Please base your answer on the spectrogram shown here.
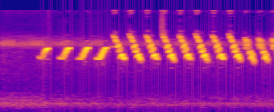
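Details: A Rusty-collared Seedeater (coleiro) sings a classic "tui tui zel zel zel" third-note song: a few clear slurred whistles, then a fast series of bright, falling double notes repeated steadily.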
